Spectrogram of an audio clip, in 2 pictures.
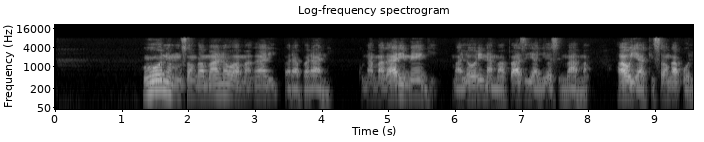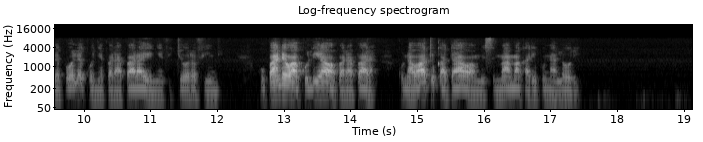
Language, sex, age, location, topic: Swahili, male, 36-49, Nairobi, government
